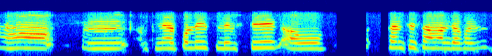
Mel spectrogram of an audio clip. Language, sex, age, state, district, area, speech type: Odia, female, 60+, Odisha, Boudh, rural, conversation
